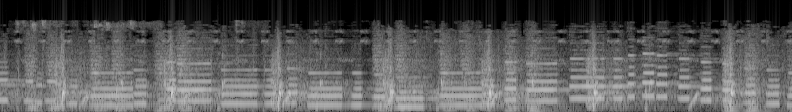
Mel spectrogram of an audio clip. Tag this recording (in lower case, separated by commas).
music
